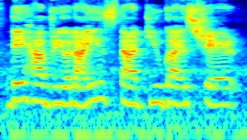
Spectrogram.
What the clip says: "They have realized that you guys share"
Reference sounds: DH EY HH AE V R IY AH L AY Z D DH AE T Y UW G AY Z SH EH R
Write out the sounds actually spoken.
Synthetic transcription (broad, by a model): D EY HH AE V R IY AH L AY Z D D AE T Y UW G AY Z SH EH R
